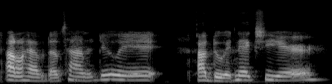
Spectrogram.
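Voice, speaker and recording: A woman's voice: mid-range voice, fairly even intonation, moderate pace, creaky. A woman co-hosting a faith podcast, talking casually and hesitantly, often trailing off. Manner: hesitant, rambling, trails off softly. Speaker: podcast co-host.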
